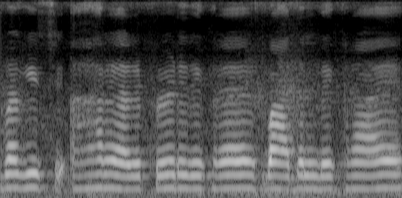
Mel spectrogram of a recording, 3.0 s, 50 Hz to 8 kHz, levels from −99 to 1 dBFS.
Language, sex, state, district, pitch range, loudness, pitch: Hindi, female, Jharkhand, Sahebganj, 195-205 Hz, -31 LUFS, 195 Hz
